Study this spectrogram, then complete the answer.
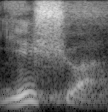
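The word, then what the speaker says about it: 예수아: 예수 예수 라는 말이야 히브리 사람들은 유대인들은 예수와 라고 말할 겁니다 그러니까 일시 하라고 발음되는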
